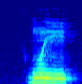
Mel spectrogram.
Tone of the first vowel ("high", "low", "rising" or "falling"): high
